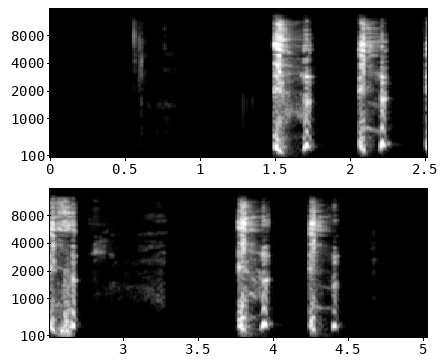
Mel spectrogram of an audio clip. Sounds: Cough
